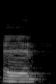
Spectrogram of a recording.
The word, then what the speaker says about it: Köln: I read it as Cologne, but it's pronounced Köln.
